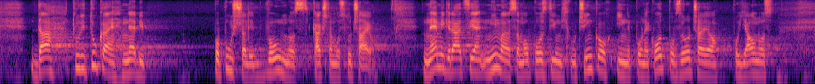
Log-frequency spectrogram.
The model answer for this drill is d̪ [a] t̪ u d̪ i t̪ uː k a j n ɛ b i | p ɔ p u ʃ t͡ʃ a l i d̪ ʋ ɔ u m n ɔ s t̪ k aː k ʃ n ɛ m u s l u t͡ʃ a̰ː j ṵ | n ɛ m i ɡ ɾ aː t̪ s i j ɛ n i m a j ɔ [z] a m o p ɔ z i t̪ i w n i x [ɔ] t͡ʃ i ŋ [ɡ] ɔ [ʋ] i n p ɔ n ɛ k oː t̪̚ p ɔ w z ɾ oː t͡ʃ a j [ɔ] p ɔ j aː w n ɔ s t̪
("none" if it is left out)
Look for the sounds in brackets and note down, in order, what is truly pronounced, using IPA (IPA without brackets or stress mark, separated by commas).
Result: a, s, u, k, w, ɔ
